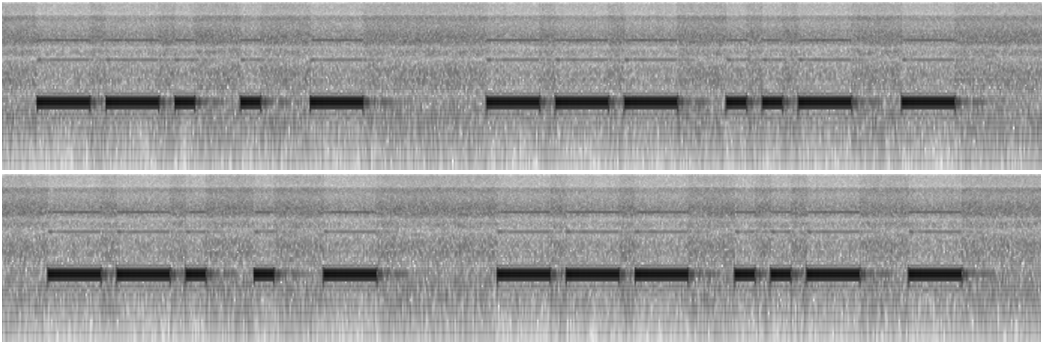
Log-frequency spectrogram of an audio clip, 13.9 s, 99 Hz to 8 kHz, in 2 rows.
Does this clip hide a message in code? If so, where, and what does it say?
Yes: Morse code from 0.2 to 13.4 s, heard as a keyed tone, hand-sent with a paddle, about 10 wpm, 590 Hz, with room echo. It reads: GET OUT GET OUT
